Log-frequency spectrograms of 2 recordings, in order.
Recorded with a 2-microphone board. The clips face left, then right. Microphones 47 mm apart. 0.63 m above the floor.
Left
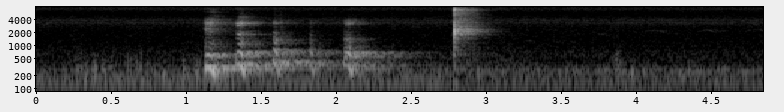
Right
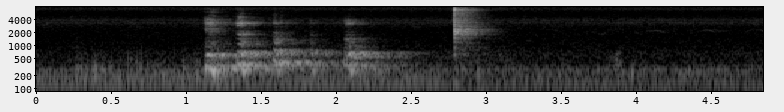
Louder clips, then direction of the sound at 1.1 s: Left 3 dB; 35° left (ahead or behind).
